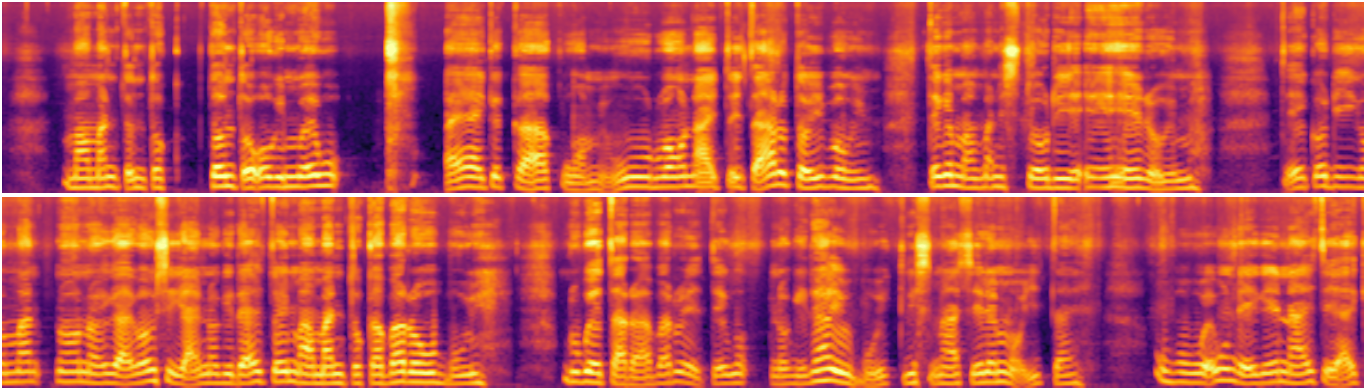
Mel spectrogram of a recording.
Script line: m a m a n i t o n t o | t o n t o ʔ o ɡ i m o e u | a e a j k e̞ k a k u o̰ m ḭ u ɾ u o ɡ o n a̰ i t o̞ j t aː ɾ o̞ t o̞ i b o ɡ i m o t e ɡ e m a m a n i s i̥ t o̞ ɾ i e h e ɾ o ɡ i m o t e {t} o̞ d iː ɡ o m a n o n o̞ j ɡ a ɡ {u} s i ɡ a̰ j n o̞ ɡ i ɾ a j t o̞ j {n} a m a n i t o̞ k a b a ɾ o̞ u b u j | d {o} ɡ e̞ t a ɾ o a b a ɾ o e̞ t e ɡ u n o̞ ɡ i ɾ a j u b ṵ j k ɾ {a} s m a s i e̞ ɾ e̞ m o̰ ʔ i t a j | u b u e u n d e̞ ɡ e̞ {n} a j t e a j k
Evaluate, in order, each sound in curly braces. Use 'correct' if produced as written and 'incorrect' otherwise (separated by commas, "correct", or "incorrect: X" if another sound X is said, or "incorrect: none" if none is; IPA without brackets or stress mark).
incorrect: k, incorrect: o, incorrect: m, incorrect: u, incorrect: i, correct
